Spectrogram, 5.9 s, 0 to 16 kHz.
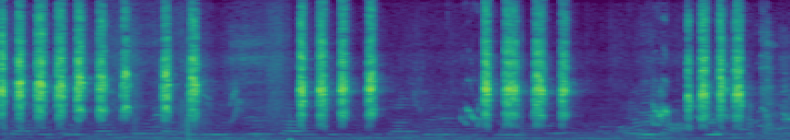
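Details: Australian budgerigars in an aviary colony on 11 July 2025 give clusters of rapid, sharp, high chirps, four to six in quick succession, separated by short pauses and soft chatter.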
